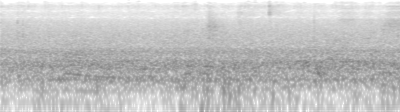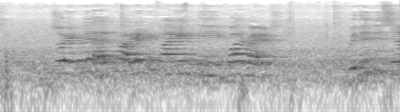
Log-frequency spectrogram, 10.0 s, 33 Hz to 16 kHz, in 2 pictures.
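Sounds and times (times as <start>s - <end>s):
ceiling fans humming: 0.0s - 10.0s.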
